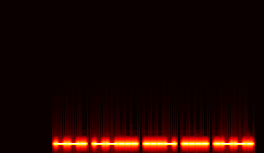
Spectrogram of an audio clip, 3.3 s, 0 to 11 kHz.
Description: Morse code, heard as a keyed tone, about 30 wpm, 700 Hz. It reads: G7VHP
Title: DXCC-100 Call Signs - 5 Characters - Repeated 2x - 30wpm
